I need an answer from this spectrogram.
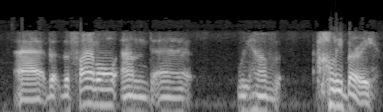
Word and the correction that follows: Halle Berry: I've never heard, and the fact that you mispronounced Halle Berry's name so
